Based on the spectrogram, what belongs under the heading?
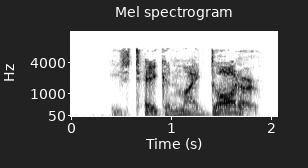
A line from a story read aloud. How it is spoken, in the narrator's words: Michael roared, his voice shaking the walls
